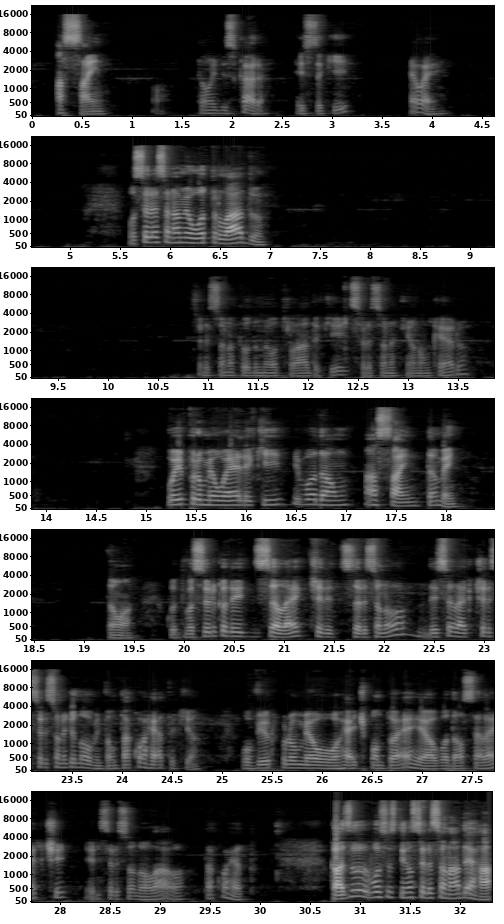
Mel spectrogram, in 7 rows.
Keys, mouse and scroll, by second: 1.0 ctrl+click, 4.4 shift+middle click, 4.8 click, 5.8 ctrl+click, 7.1 click, 7.9 shift+click, 11.1 shift+click, 14.7 click.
